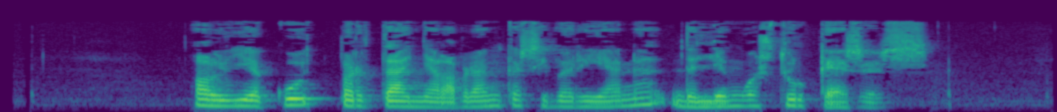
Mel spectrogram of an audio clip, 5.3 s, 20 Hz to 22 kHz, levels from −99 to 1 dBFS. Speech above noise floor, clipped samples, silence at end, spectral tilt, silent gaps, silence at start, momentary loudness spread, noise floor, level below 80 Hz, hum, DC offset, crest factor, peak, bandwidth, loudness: 43 dB; under 0.1%; 0.65 s; -4 dB/octave; none; 1 s; 7 LU; -69 dBFS; -80 dBFS; none; under 0.1%; 22 dB; -6 dBFS; 11.5 kHz; -26 LUFS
